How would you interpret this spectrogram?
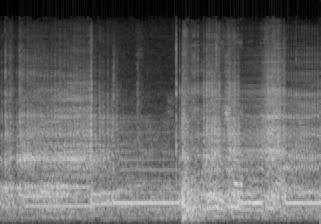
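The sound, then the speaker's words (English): A printer runs steadily while printing, its motors whirring with a continuous hum and a sustained whine that steps between pitches, broken once by a brief mechanical clunk partway through. “And it's printing out our, you can see our...”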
